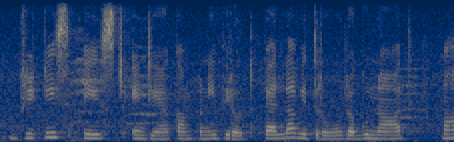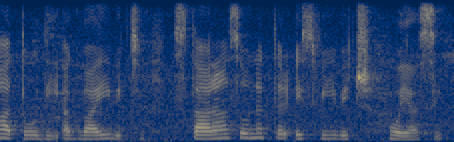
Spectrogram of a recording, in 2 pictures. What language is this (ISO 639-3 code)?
pan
